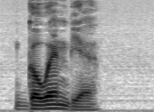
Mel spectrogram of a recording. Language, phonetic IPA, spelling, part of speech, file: Polish, [ɡɔˈwɛ̃mbʲjɛ], gołębię, noun, Pl-gołębię.ogg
